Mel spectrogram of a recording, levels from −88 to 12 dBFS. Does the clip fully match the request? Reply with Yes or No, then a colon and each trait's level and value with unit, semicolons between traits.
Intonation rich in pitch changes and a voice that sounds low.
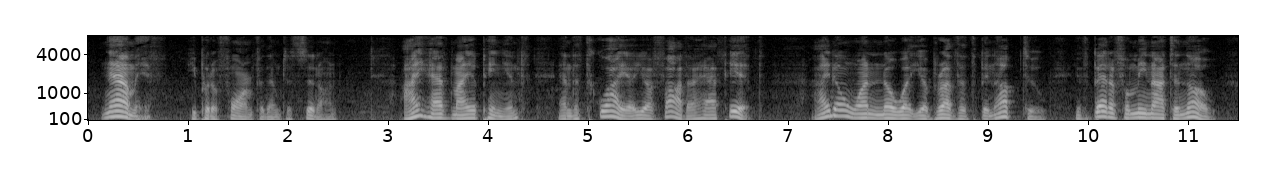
Yes: wide, 7.0 semitones; low, 120 Hz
